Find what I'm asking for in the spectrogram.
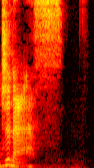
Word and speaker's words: Jness: The first one was in 2006, and it's called Jness.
